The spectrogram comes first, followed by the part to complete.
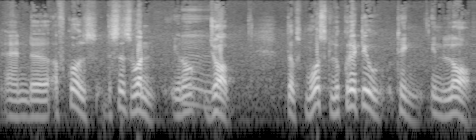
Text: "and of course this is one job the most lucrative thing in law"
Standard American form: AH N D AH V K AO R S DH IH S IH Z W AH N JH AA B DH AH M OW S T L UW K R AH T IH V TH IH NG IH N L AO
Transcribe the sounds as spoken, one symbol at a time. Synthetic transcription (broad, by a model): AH N D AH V K AO R S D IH S IH Z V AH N JH AA B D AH M OW S T L UW K R AH T IH V T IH NG IH N L AO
